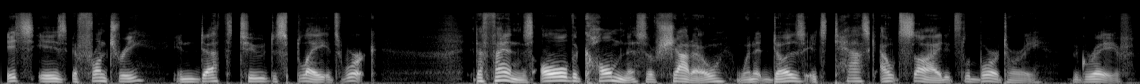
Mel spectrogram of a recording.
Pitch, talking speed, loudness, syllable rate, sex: 125 Hz, 135 wpm, -20 LUFS, 4.2 syllables/s, male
